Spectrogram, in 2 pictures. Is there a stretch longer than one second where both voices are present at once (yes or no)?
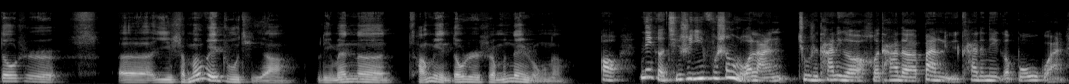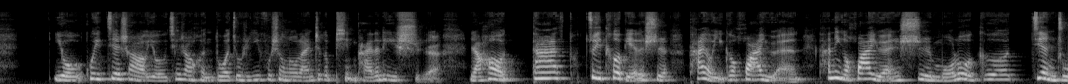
no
